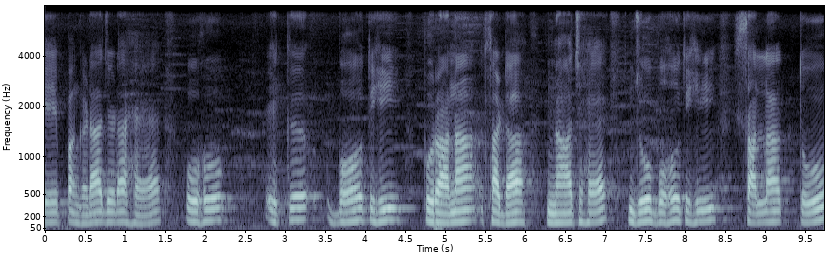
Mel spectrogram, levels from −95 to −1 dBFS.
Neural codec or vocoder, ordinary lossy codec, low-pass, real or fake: none; none; 7.2 kHz; real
